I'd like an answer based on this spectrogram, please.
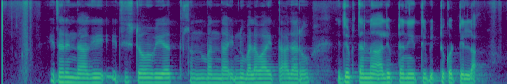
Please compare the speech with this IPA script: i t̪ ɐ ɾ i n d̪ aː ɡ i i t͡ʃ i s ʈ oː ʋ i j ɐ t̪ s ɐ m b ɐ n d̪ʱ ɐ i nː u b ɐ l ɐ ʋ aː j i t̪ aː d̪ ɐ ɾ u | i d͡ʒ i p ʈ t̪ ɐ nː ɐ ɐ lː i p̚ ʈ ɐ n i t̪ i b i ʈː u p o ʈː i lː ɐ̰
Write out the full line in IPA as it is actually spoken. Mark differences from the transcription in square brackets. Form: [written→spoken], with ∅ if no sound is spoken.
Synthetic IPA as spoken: i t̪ ɐ ɾ i n d̪ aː ɡ i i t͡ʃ i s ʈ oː ʋ i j ɐ t̪ s ɐ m b ɐ n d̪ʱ ɐ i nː u b ɐ l ɐ ʋ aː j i t̪ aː d̪ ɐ ɾ u | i d͡ʒ i p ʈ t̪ ɐ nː ɐ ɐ [lː→l] i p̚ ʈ ɐ n i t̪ i b i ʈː u [p→k] o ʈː i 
